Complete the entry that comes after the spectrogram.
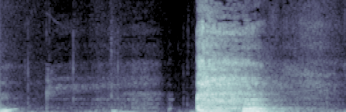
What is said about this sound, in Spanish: Perdón, de nuevo. Mira que estaba mejor de la tos.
